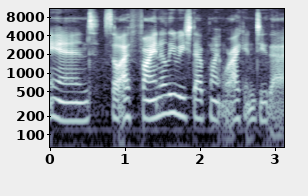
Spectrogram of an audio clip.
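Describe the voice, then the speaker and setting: A woman speaks at a fairly quick pace. Behind her the background is quiet. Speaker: model and financial advisor. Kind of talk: casual interview.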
